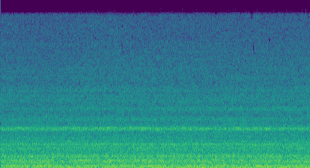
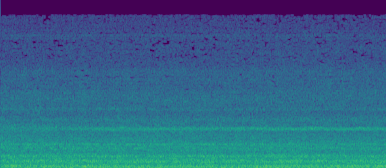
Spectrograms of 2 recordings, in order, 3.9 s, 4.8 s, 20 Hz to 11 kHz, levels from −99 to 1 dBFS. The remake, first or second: second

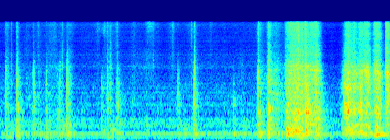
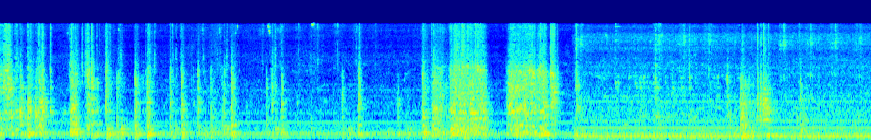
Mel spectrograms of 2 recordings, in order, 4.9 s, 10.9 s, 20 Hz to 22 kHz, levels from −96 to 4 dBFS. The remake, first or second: first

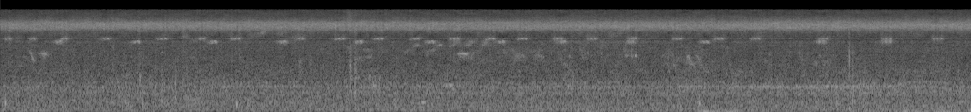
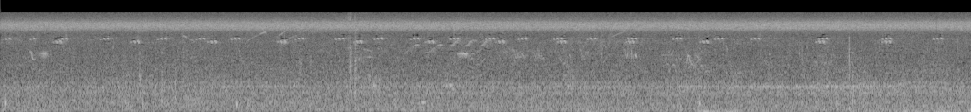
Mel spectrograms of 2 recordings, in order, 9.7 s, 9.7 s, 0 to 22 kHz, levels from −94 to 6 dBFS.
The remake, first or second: first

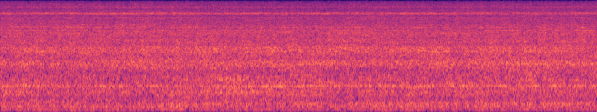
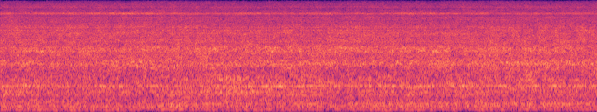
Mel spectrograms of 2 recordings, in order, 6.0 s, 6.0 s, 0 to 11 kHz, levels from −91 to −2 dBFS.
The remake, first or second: second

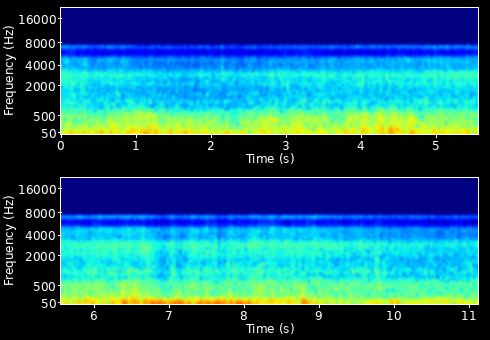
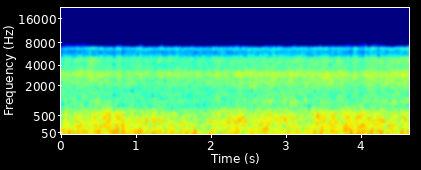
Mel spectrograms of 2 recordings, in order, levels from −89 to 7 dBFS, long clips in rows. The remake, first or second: first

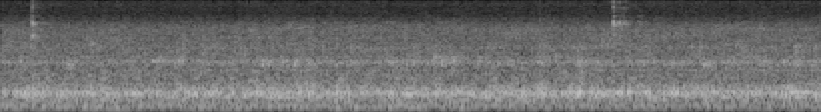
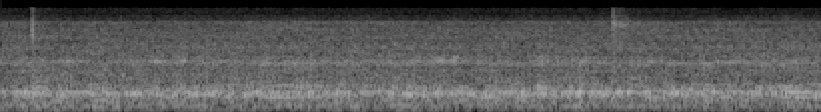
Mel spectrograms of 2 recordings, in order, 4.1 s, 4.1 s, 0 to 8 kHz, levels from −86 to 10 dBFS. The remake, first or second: second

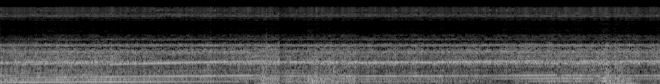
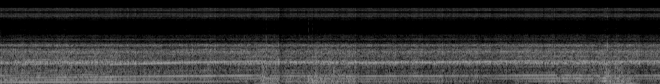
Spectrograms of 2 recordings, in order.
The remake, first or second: first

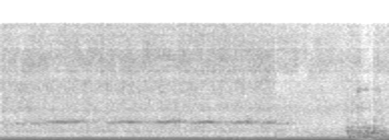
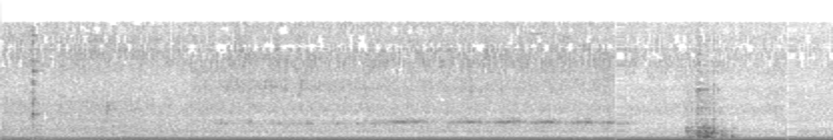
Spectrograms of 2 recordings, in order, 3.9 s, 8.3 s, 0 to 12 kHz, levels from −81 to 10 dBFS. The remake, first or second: first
